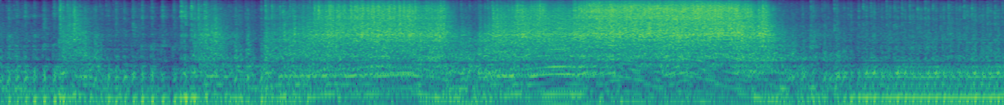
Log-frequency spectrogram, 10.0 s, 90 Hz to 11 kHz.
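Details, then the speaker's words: Honda Silver Wing (GL500) V-twin with new custom stepped unequal-length headers, no mufflers: raw, harsh rasp swelling hard with each throttle blip, far too loud; fuel leaking; loud exhaust from open headers. "anyways what I thought would be a 3-day project turned into 3 weeks but um time to see what it actually sounds like okay that's pretty loud"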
